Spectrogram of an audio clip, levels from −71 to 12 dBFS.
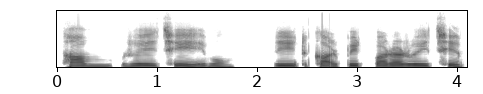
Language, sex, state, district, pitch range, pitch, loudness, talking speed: Bengali, female, West Bengal, Malda, 190-200 Hz, 195 Hz, -17 LUFS, 115 wpm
